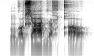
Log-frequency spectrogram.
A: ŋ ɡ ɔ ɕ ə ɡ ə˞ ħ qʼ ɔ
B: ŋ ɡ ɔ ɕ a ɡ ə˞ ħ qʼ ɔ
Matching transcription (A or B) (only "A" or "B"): B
